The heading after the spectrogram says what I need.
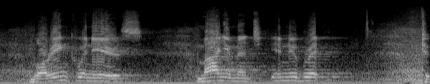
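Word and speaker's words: Borinqueneers: milestones for example the recently approved wrkn ears Loreen Quinn ears I have to pronounce it correctly Lauren Qin ears monuments in New Britain to commemorate the brave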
